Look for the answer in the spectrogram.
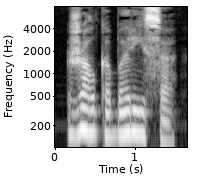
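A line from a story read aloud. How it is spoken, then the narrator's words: Muttered. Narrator (Russian): пробормотал Иван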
